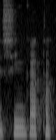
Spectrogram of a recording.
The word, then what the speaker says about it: 新型: 코로나 바이러스를 일본에서 얘기할 때는 신가타 코로나라고 합니다. 신가타, 네, 한자로는 신형인데 이 형자는 카타라고 읽습니다. 그리고 앞에 다른 글자가 오면 이제 땡땡이 붙여서 신가타, 가타라고 읽고요.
